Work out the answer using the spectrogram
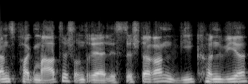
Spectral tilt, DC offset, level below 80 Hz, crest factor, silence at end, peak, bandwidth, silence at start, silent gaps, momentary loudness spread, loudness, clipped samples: -5 dB/octave; under 0.1%; -60 dBFS; 16 dB; 0 s; -4 dBFS; 8.2 kHz; 0 s; none; 3 LU; -19 LUFS; under 0.1%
